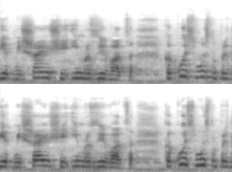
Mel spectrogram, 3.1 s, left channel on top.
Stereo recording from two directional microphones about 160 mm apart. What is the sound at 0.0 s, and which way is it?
Speech, 25° right (ahead or behind).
